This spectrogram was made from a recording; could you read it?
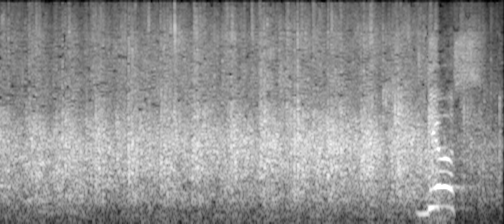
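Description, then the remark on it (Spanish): An audience applauds for God during a sermon, a dense, sustained wash of clapping that holds its level throughout, with a brief tonal voice or whistle rising near the end. “¿Cuánto le pueden dar un aplauso a Dios?”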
